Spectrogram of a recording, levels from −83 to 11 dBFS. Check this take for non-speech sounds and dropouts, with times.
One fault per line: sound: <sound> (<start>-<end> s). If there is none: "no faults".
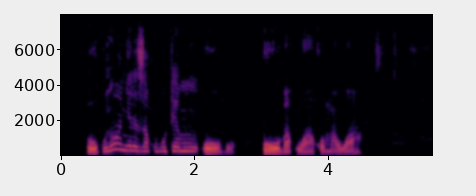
no faults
